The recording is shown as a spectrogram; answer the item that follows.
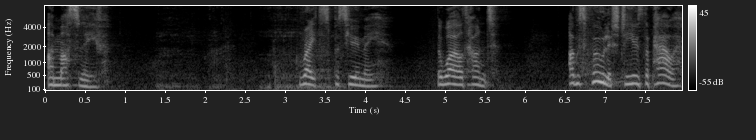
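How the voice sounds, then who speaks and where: A woman's voice: mid-range voice, takes it slowly, pauses often, long reverb tail. An actress playing a young warrior woman on the run in a video game, resolute, guarded and brave. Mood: grave, urgent. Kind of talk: dramatic video game acting.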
